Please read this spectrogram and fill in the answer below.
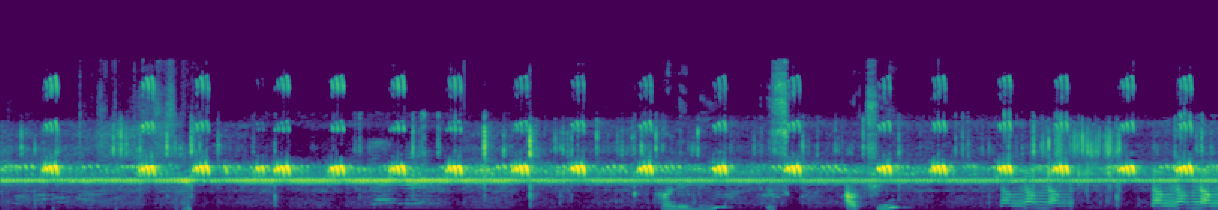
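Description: Video game night ambience: crickets chirping in a steady rhythm of about one and a half chirps a second over a constant high-pitched insect drone. A few short wavering pitched sounds come in over it near the end.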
